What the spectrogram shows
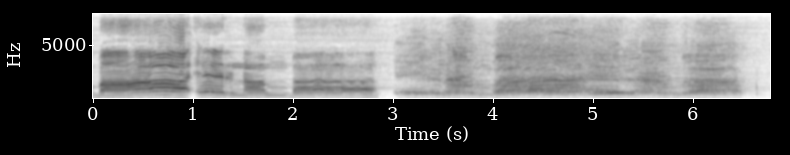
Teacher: তাহলে আমাদের এখন বলতে হবে এভাবে, এক মাথা এক লেজ, যার নিচে এক নুক্তা, দুই ঠোঁটের ভিজা অংশে মিলিয়ে যার উচ্চারণ করতে হয়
